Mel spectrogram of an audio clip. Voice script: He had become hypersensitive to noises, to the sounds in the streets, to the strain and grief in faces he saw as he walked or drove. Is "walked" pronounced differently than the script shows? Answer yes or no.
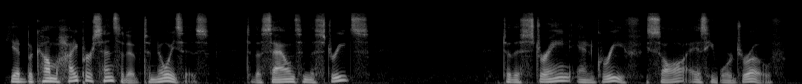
yes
